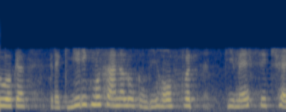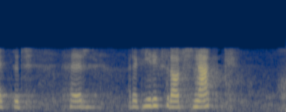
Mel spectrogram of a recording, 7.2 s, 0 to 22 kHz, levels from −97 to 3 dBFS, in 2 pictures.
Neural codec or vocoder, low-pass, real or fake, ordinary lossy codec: codec, 16 kHz, 4 kbps, FunCodec, trained on Chinese and English, 50 frames a second; 3.6 kHz; fake; AAC, 16 kbps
